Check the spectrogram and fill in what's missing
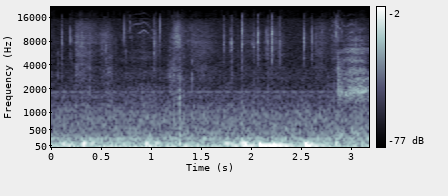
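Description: Someone types a short username and password on a computer keyboard, producing quick, close, irregular key clicks over a few seconds.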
